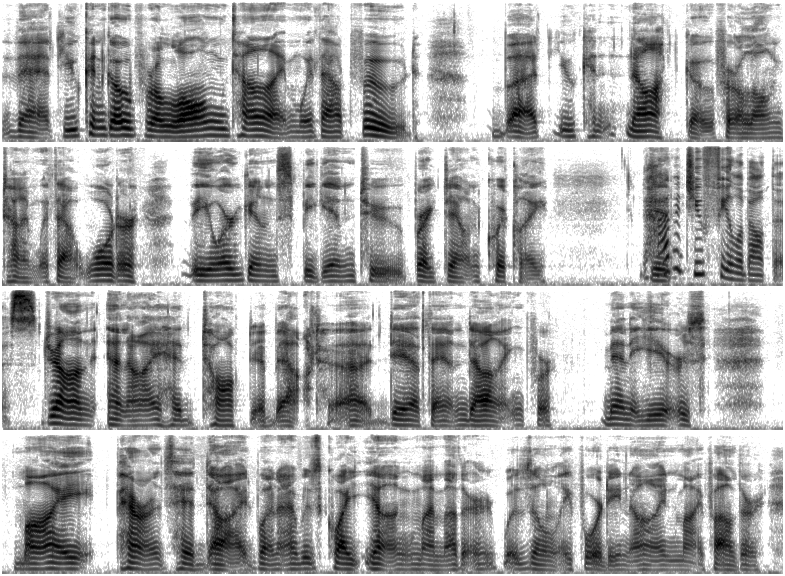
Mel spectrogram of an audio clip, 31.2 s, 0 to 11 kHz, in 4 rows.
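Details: Woman with spasmodic dysphonia, diagnosed in 1998, treated every four months with botulinum toxin injections into the vocal cords; speech with deliberate pacing; spasmodic dysphonia.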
